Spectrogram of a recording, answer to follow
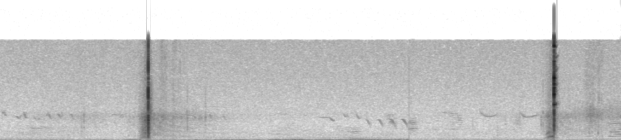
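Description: Golf irons striking balls off the fairway turf: two sharp clicks about four seconds apart, with a low rumble between them.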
